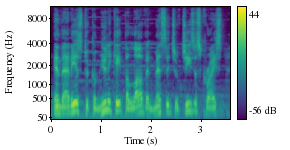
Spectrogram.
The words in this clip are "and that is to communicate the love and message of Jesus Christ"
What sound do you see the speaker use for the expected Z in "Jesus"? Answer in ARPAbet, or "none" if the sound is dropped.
Z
